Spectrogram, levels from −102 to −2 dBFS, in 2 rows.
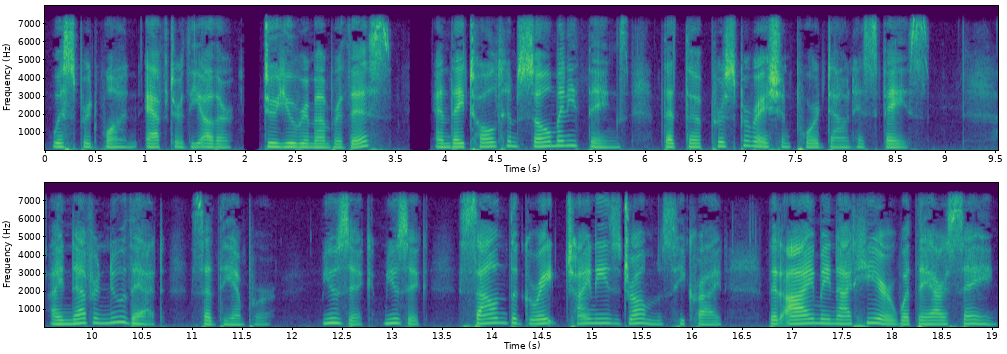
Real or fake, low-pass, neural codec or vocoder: real; 7.2 kHz; none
